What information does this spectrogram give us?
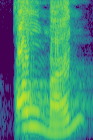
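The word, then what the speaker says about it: قوما: Jadi cara bacaannya, qauman kan baris dua kan. Perempuan tukar jadi baris satu. Qauman jadi qauma. Sebut. Qauman jadi qauma. Amma tu pendek, jangan panjang.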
